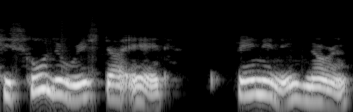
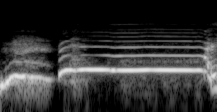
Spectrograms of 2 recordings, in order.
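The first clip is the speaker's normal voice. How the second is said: short high scream; 3 dB louder than usual. Acted. Woman screaming in fear at the man's words, short high scream. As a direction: let out a sudden terrified scream. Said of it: "She screamed".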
